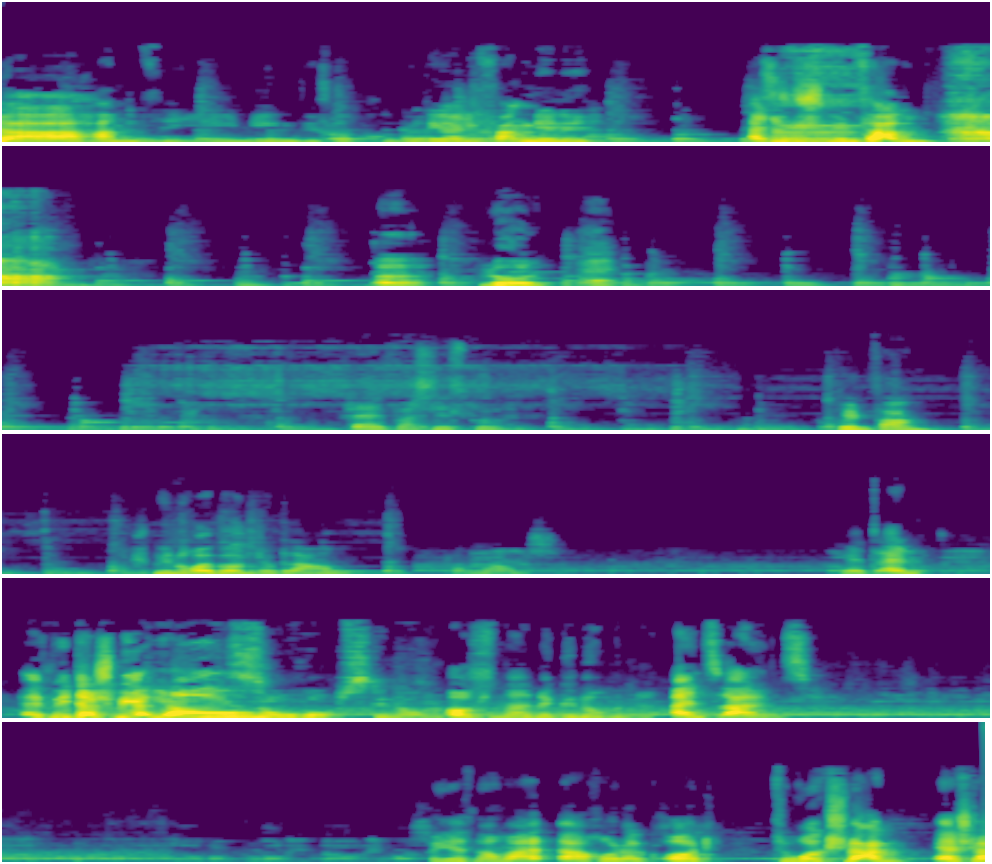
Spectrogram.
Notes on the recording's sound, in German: Meine Mutter hat die Aufnahme zerstört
